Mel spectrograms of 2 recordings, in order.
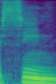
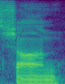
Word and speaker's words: Sean: b not a p well you mispronounced Sean so I think it's supposed to be seen Bean well no it's Shan let me see it well if it was sha it' be S H A WN yeah that's sha Bean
